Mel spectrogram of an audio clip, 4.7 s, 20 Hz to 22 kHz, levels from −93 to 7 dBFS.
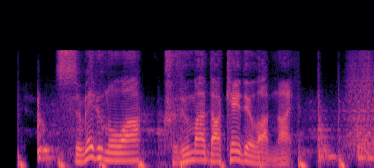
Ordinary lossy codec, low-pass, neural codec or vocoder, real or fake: none; none; codec, 16 kHz, 1.1 kbps, Voila-Tokenizer; fake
